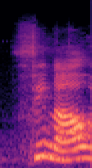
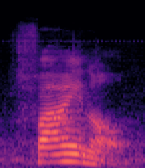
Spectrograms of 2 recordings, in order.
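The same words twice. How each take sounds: First: The stress is on the second syllable. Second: The stress is on the first syllable. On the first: "em português" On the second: "Observe que sempre a tônica é antes"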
